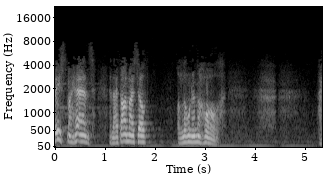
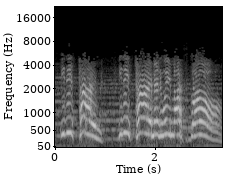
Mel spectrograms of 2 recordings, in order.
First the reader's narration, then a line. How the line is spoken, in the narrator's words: suddenly, Ilse's mother shouted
